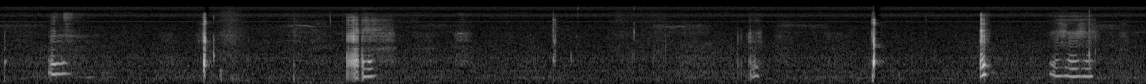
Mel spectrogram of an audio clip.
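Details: Hiccups in a small child on day 5: sharp, abrupt little catches every one to two seconds, with small vocal sounds between them.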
